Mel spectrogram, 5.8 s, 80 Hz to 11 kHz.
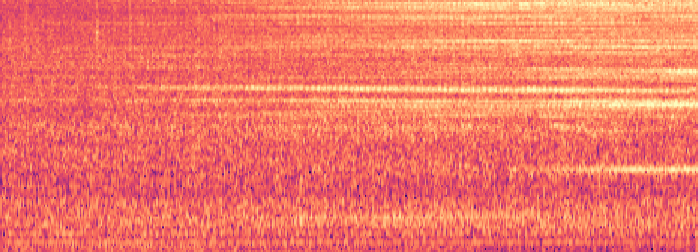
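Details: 1965 Fedders Weather Wheel 12000 BTU window air conditioner, first spring 2023 startup, fired right up: steady low compressor hum under even fan rush, no clatter or surging; suction line ice cold, output air ice cold. Normal running.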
